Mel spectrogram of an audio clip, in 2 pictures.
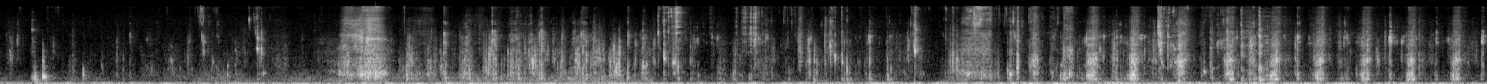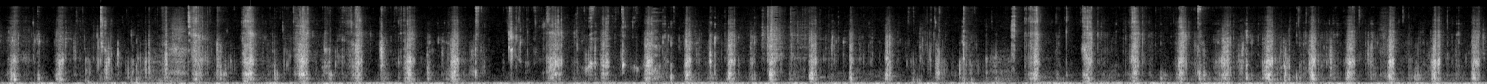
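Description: Close-miked eating of raw salmon sashimi with sea grapes: wet chewing and biting, with a dense run of crisp clicks and crunches.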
